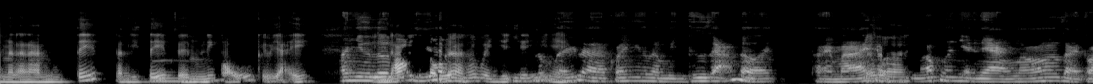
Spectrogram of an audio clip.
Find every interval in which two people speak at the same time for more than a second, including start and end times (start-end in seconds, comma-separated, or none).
3.7-5.7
